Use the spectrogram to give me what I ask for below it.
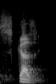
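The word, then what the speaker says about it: SCSI: me but but the way that it's normally pronounced is scuzzy okay is what you actually have now this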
